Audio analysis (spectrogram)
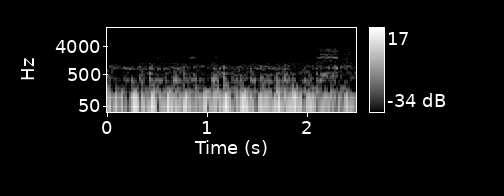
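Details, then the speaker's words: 2022 Tesla Model Y (HW3), driving: dull low thumps in quick uneven bursts over road rumble, a knock (sometimes squeaking) present for four months and getting louder; owner suspects the rear strut top mount. "We've got a knocking noise. It appears to come from the suspension strut uh top mount."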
